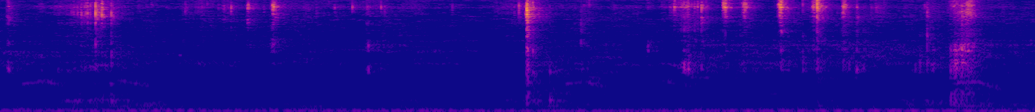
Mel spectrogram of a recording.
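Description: Close-up chewing and biting of seafood, with soft wet mouth sounds and scattered small clicks, a few sharper ones, over a steady low hum.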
